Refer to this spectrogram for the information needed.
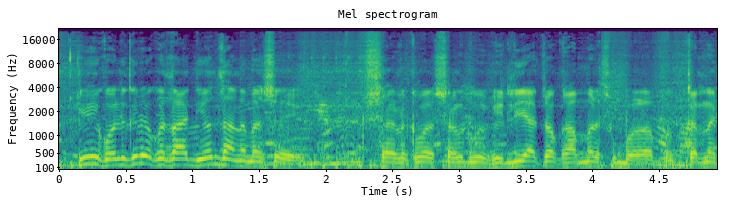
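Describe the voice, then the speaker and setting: There is noticeable background noise and audible room echo. A man at medium pitch speaks at a moderate pace with lively intonation. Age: 70s. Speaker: villager. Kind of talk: street interview.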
